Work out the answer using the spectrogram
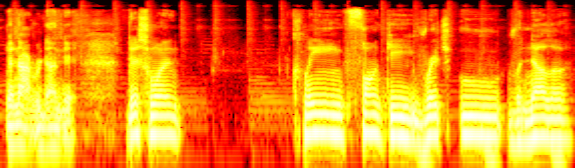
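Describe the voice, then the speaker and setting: A man's voice: mid-range voice, slow pace, a little mellow, faint music behind. A man giving a casual fragrance review in a laid-back, slangy way, often repeating himself and calling the listener "man".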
